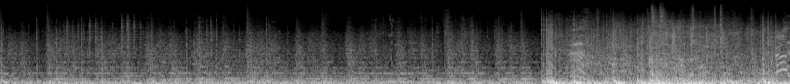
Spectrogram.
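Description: Video-game tracer fire with explosions: a steady rumbling barrage of distant booms, then a sudden louder stretch of heavy blasts and crashing hits close by, with voices talking over it.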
